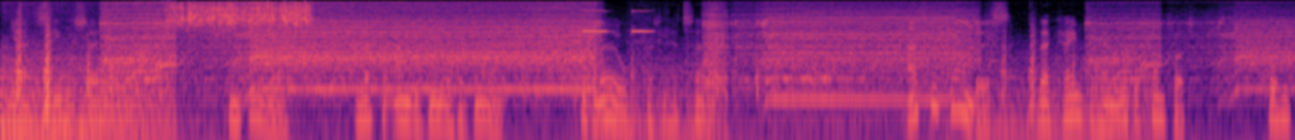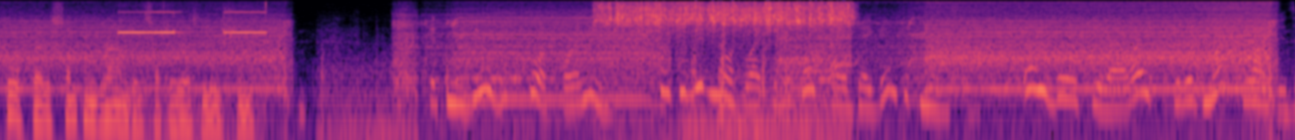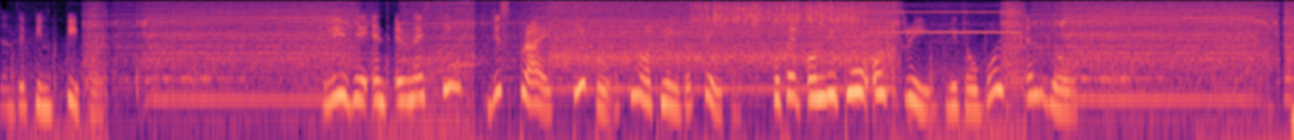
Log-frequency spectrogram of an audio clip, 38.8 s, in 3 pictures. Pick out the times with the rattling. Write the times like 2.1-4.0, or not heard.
1.6-3.1, 18.9-21.6, 32.8-34.6.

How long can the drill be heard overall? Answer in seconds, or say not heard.
39 s.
